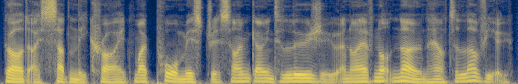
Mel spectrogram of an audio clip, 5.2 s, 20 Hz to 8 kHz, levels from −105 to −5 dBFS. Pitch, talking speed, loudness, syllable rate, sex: 105 Hz, 255 wpm, -18 LUFS, 4.9 syllables/s, male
